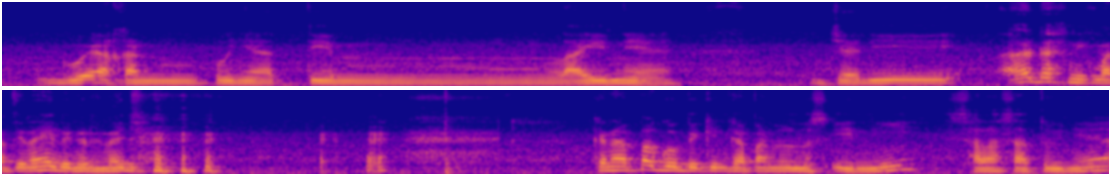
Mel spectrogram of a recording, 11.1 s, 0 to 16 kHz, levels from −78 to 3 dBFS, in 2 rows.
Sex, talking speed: male, 105 wpm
